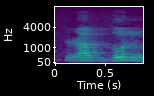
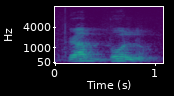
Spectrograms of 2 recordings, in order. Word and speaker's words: Rabb: If we stop and don't say the full word, we should say Rabb. We should try to pronounce Ba twice. A lot of people just say Rabb. That's no word like Rabb.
